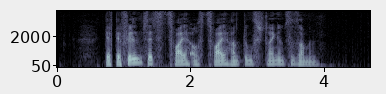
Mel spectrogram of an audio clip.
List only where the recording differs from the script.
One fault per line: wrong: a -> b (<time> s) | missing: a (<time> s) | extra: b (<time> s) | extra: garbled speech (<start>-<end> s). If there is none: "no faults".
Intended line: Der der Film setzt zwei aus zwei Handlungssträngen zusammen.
no faults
